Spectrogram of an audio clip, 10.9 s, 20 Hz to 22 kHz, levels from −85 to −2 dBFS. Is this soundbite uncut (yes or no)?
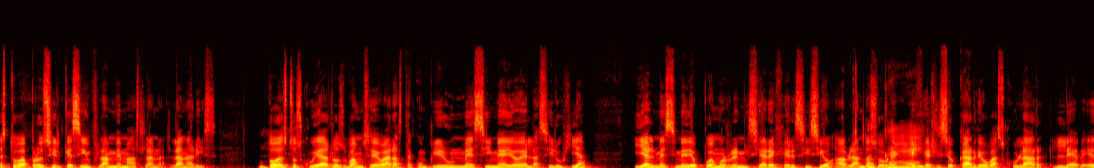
no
